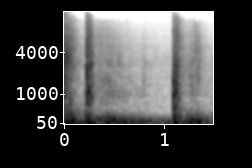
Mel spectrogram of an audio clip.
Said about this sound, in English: Just a few seconds with the AS90 gun, and this exercise seems appropriately named. Capable of firing up to 24 kilometres, the 26 Regiment Royal Artillery is their role to protect forward troops, often firing at enemy targets close to them.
